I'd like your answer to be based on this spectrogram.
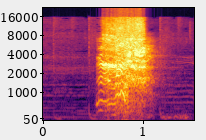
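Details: One loud, hissing sneeze lasting about half a second, with faint music in the background.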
